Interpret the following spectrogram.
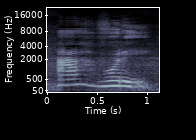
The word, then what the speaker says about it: árvore: Próxima palavra, árvore, xícara, família. Observa que fica forte e um som aberto.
